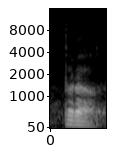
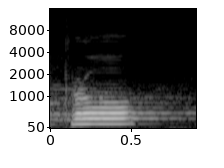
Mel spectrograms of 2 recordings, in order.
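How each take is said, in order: First: The syllable has a short 'a' vowel. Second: The syllable has a full 'o' vowel. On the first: The speaker calls it right. "instead of pro this is pronounced pra" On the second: The speaker calls it wrong. "We cannot pronounce it according to the alphabets P R O"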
